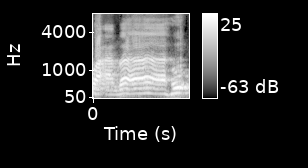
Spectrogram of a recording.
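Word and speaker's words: وأباه: Ibrahim alaihi salamu amsaka anhu syari'u wa abahu, aslinya wa abahu, bacanya wa abah.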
